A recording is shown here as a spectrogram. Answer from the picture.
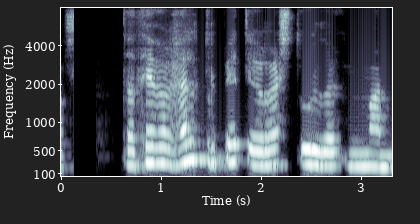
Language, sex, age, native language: Icelandic, male, 11, Icelandic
